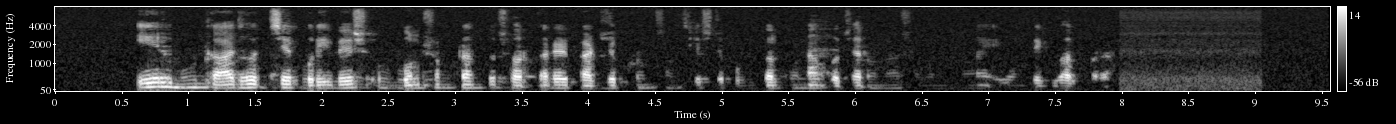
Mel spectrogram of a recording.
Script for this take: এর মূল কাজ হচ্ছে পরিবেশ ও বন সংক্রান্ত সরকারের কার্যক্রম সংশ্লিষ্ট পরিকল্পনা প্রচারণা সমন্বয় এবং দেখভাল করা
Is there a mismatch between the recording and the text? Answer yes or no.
no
